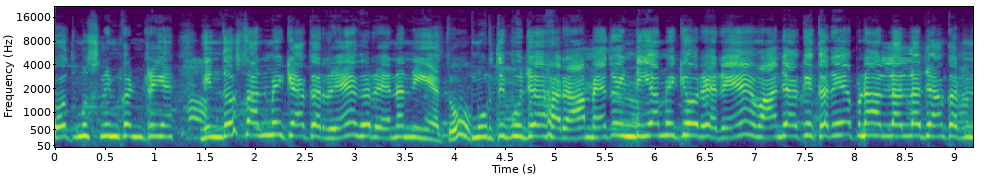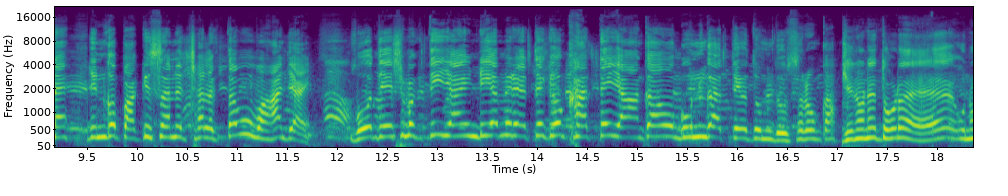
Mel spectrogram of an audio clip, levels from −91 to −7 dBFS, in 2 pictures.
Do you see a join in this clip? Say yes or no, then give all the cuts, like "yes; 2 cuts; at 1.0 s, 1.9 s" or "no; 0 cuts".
yes; 3 cuts; at 4.2 s, 9.5 s, 16.9 s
